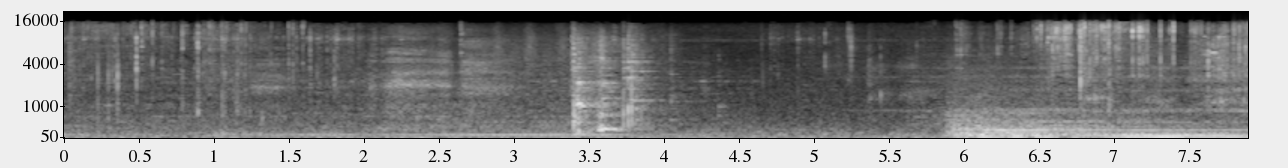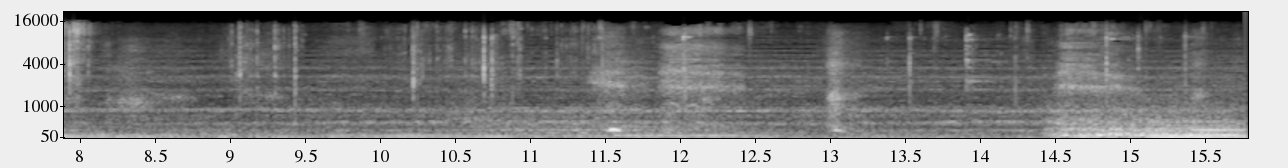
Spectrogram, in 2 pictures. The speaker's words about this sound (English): Now, when we meet …, she is eating glass.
